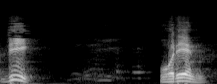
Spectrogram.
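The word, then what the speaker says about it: Rick Warren: 릭 워렌. 자, 발음이 들어가요?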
